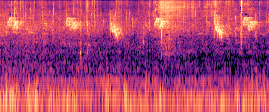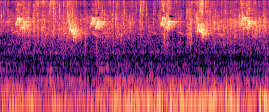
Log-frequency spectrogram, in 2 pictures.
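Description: Lemon juice drips into a pot of liquid.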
